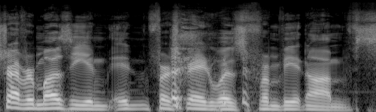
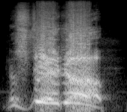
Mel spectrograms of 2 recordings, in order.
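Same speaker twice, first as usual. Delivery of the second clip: barked order, much higher and louder; drill sergeant yell; 12 dB louder, slower than usual. Retold or imitated. Bus driver ordering kids to stand, drill sergeant yell.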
